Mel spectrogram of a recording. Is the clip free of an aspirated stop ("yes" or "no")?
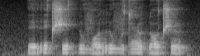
yes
